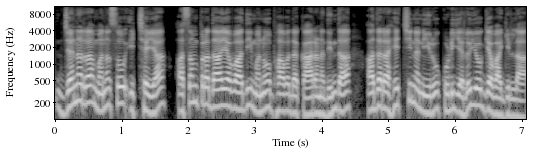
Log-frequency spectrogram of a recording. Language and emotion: Kannada, neutral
